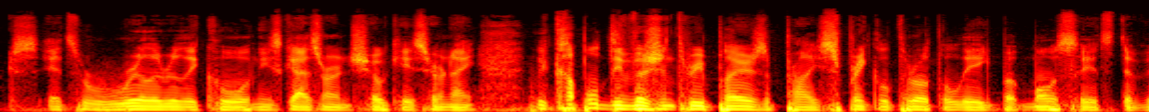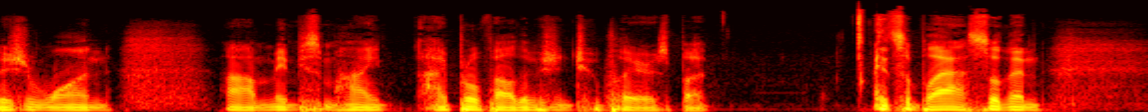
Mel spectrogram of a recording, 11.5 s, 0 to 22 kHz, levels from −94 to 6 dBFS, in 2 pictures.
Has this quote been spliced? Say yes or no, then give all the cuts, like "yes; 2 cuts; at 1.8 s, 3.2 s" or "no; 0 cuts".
no; 0 cuts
